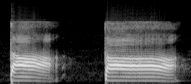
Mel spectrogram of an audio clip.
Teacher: اب سمجھنے والی بات کیا ہے، یہاں پہ سمجھنے والی بات یہ ہے کہ جو تا دو نقطوں والا ہوتا ہے، وہ تا اس کا مخرج ہے زبان کی نوک اوپر والے دانتوں کی جڑوں سے لگے تو تا پڑھا جاتا ہے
